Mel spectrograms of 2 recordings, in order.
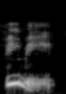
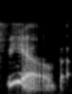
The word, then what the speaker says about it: Phoebe: and she kept saying it was a page about a girl named Phoebe. And in my head it was Fob.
